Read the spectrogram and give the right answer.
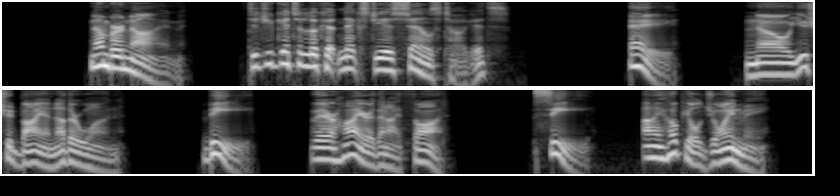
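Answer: B: They're higher than I thought.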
